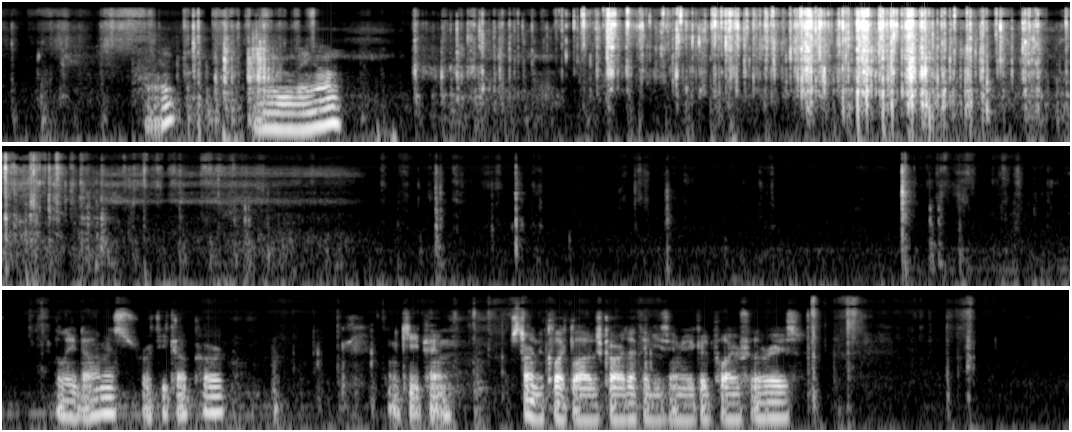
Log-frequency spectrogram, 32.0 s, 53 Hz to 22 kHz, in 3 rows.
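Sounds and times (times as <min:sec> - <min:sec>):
wrapper tearing and crinkling: 0:04.5 - 0:11.3.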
